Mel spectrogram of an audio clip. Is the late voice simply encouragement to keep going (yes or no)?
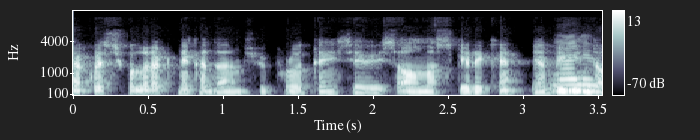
yes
